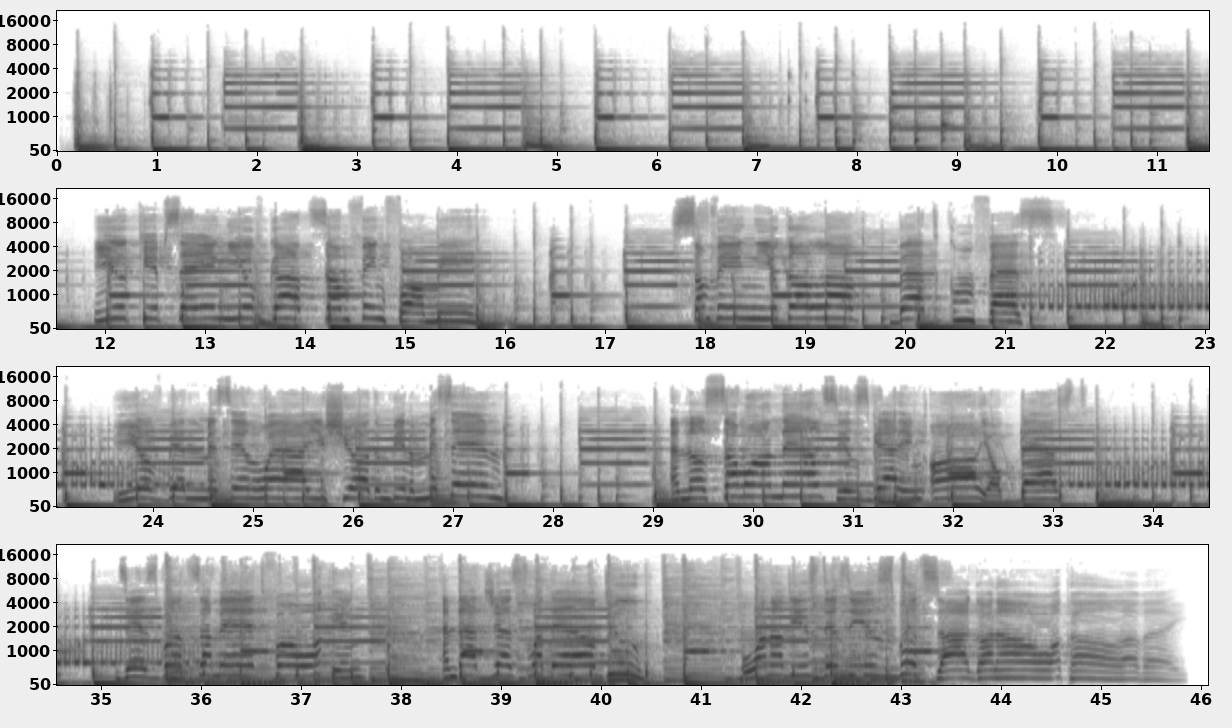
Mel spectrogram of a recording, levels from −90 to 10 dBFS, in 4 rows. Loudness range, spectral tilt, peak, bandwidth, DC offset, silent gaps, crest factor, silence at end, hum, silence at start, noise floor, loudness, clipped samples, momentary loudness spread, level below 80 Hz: 5 LU; -5.5 dB/octave; 0 dBFS; 16 kHz; under 0.1%; none; 16 dB; 0.4 s; none; 0.15 s; -38 dBFS; -17 LUFS; under 0.1%; 9 LU; -24 dBFS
